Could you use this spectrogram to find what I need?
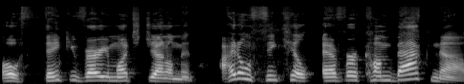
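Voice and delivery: acted, heartfelt, earnest, genuinely grateful tone. Retelling a lady thanking the officers: imitating a sincere thank-you. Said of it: "in the most sincere way".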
